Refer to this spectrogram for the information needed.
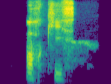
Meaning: orchis (Orchis)
- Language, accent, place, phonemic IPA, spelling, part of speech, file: French, France, Lyon, /ɔʁ.kis/, orchis, noun, LL-Q150 (fra)-orchis.wav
